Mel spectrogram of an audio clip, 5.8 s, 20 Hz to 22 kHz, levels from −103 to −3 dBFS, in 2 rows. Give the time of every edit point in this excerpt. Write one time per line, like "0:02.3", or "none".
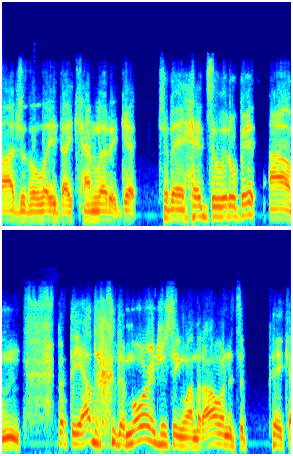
0:02.6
